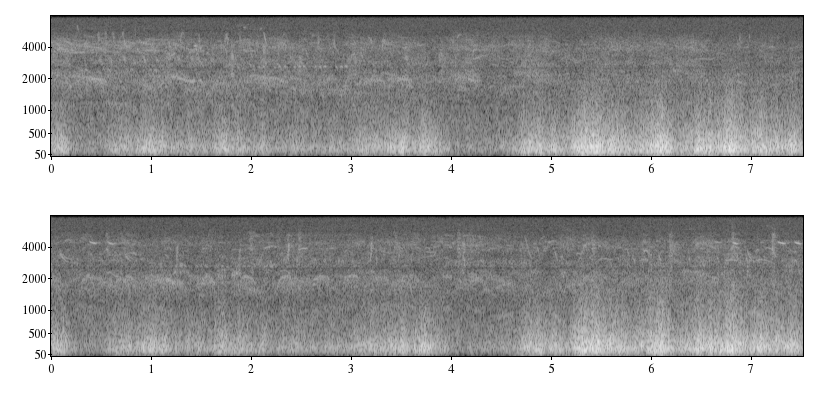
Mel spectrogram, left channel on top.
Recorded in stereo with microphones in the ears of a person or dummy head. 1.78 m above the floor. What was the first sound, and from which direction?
Only background noise.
